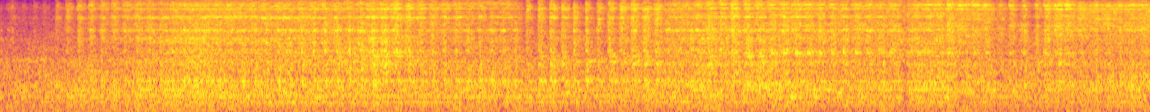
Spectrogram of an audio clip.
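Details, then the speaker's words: Wood lathe turning a lopsided blank: rapid uneven chattering scrape of the gouge under high hiss as the piece wobbles; normal chatter from the out-of-round blank, to be shaved down until it no longer wobbles. "You can hear it chattering. Well, that's not a big deal because that's normal."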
